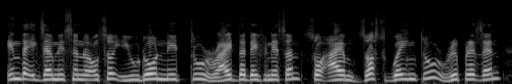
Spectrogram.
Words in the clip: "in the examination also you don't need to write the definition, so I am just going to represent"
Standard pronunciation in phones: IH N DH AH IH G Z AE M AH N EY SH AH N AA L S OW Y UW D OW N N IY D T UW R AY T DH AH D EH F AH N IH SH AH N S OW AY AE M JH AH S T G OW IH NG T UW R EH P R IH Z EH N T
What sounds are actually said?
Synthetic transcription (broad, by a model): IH N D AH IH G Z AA M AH N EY S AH N AA L S OW Y UW D OW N N IY D T UW R AY T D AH D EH P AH N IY S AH N S OW AY M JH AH S T G OW IH NG T UW R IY P R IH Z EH N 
